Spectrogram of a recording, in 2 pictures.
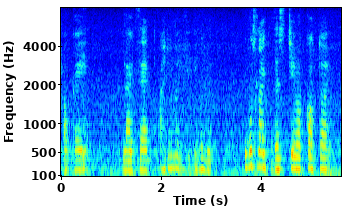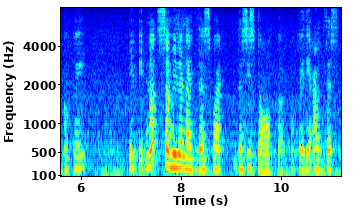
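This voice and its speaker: A woman's voice: lowish voice, vocal fry, darkish tone, slight background noise, poor audio. A woman whose first language is Afrikaans, giving a rambling intuitive tarot reading and often checking in with "okay?". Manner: rambling, many restarts and frequent "okay?". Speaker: tarot reader.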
